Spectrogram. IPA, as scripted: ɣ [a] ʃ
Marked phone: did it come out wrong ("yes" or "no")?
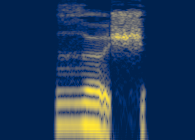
yes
